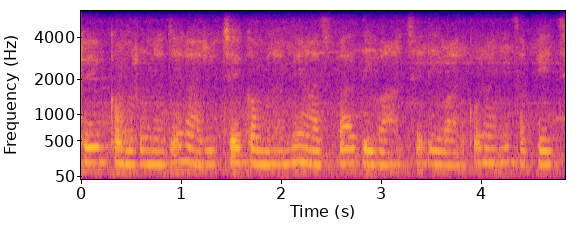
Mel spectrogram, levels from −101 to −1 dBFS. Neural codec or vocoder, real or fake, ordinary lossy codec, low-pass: none; real; Opus, 32 kbps; 5.4 kHz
